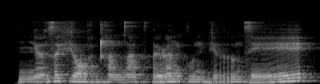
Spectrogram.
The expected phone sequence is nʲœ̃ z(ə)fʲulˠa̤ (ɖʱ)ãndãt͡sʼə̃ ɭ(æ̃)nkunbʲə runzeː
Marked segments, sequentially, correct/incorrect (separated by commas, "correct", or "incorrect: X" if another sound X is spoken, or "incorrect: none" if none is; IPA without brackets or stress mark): correct, correct, incorrect: ã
